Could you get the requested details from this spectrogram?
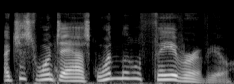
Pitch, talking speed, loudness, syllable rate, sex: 185 Hz, 255 wpm, -17 LUFS, 5.8 syllables/s, male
